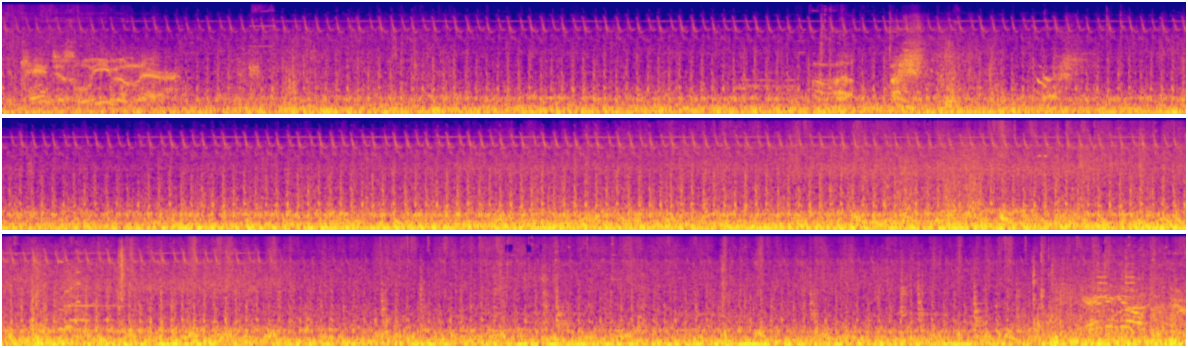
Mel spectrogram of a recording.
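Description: Helicopter in the game Metal Gear Solid V: The Phantom Pain hovering and unable to land because of an obstruction at the landing zone, a loud, steady rotor thrum and engine roar throughout, with radio voices talking over it.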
